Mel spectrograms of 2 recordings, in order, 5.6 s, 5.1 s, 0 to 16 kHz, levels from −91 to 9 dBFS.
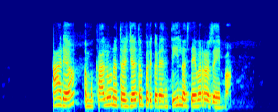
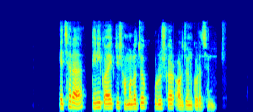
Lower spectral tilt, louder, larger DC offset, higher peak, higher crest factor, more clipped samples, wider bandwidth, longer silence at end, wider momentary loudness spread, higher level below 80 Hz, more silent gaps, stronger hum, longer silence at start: about the same, -6 dB/octave vs -5 dB/octave; first, -14 LUFS vs -20 LUFS; neither; about the same, -2 dBFS vs -2 dBFS; second, 14 dB vs 20 dB; neither; second, 7.4 kHz vs 8.2 kHz; first, 0.95 s vs 0.75 s; about the same, 9 LU vs 8 LU; about the same, -64 dBFS vs -60 dBFS; second, none vs 1.77-1.83 s; neither; second, 1.05 s vs 1.2 s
